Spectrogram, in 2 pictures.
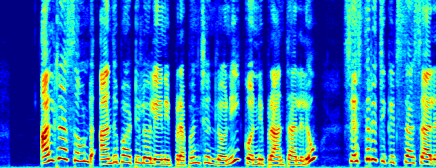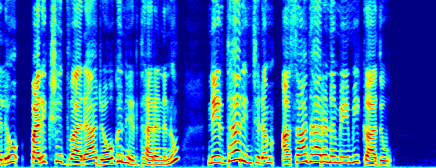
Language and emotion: Telugu, neutral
